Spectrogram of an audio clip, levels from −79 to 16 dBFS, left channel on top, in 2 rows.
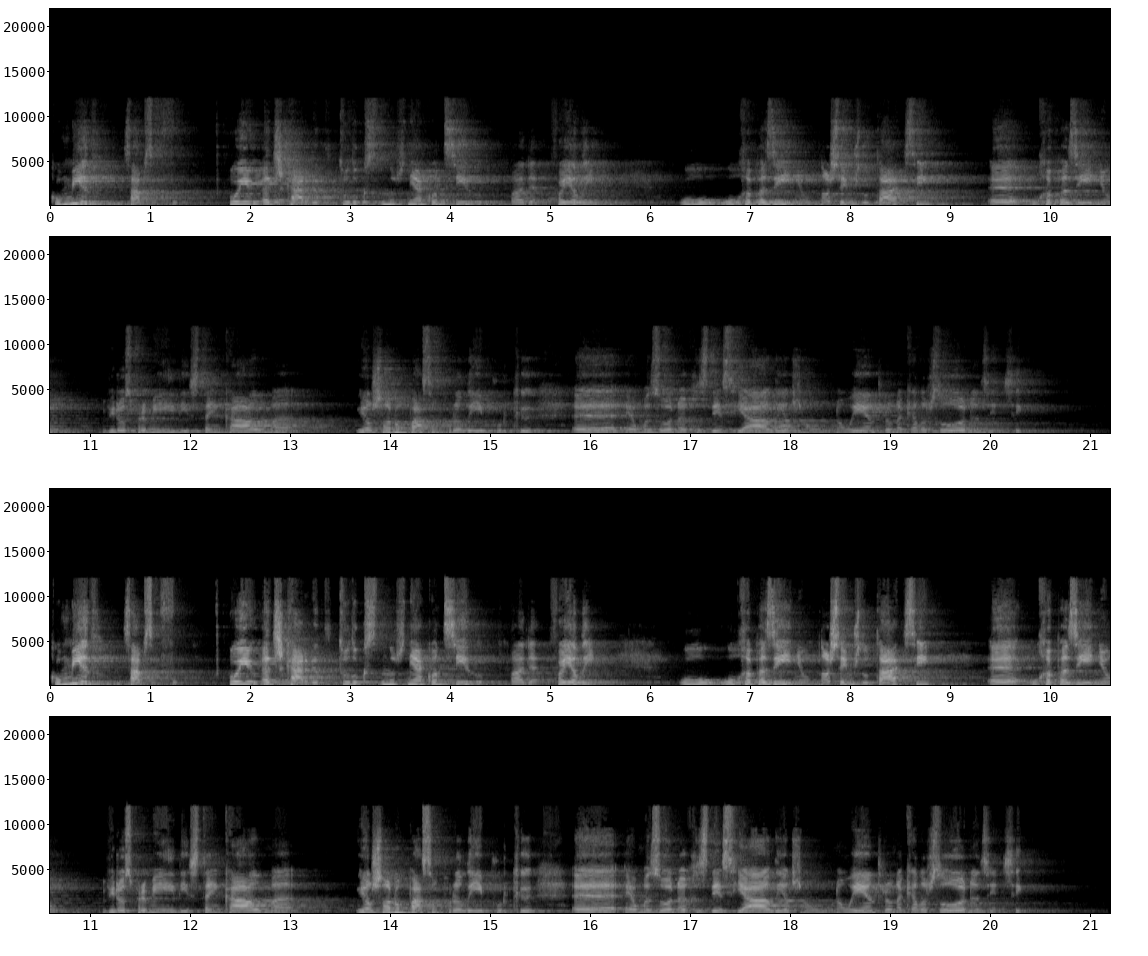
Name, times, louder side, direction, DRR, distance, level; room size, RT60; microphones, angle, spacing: voice 1, 0.0-1.3 1.8-4.3 4.6-8.8 9.1-10.7 11.1-13.0 13.7-20.3, right 5 dB, 35° right, 11 dB, 0.6 m, -28 dB
19.0 x 15.5 x 3.2 m, 2.2 s
head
